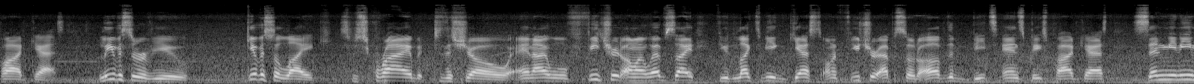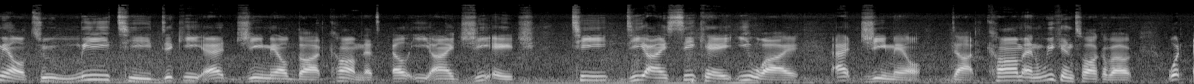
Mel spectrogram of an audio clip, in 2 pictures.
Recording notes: I recorded this episode at a picnic table in a parkette, next to a municipal office in Toronto, Ontario on a warm day back in September 2019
